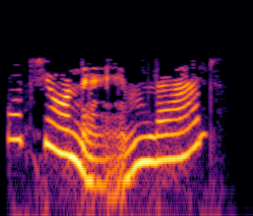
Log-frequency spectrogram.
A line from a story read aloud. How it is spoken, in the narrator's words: He said, as kindly as possible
